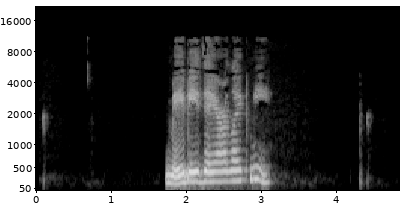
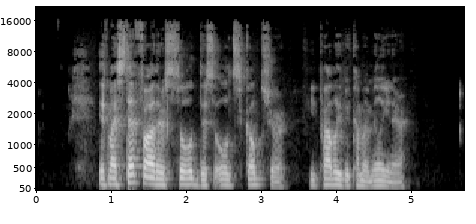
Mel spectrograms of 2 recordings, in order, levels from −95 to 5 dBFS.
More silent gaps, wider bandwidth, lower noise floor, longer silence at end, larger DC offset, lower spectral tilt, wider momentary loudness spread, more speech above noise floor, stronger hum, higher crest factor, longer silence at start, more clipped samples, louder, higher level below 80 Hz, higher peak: neither; second, 11.5 kHz vs 16.5 kHz; first, -87 dBFS vs -83 dBFS; first, 1.7 s vs 0.8 s; neither; first, -5.5 dB/octave vs -4 dB/octave; second, 11 LU vs 16 LU; first, 71 dB vs 64 dB; neither; about the same, 18 dB vs 20 dB; first, 1.75 s vs 0.5 s; neither; first, -16 LUFS vs -19 LUFS; about the same, -58 dBFS vs -60 dBFS; about the same, -2 dBFS vs 0 dBFS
